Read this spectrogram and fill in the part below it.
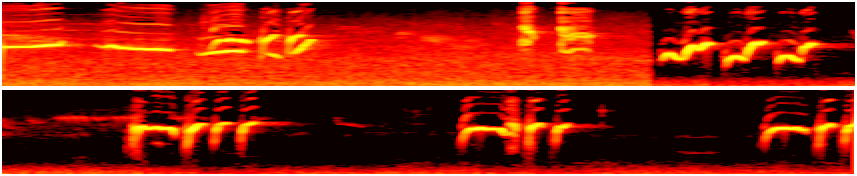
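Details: White-rumped shama competition singing: slurred falling whistles, then repeated short phrases of hooked, rising-then-dropping whistled notes given in brisk bursts with quiet gaps, after a hissy start that cuts to near silence.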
